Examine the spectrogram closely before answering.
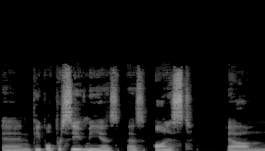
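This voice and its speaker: Speaking very slowly in a Quebec accent, a man has a fairly low pitch. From Quebec, Montreal. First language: French. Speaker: investment banker. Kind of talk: podcast interview. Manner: halting, many repetitions and fillers.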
